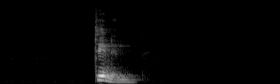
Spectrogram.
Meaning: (adjective) tin, tinnen; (noun) plural of tinne
- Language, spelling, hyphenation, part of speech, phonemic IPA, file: Dutch, tinnen, tin‧nen, adjective / noun, /ˈtɪ.nə(n)/, Nl-tinnen.ogg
